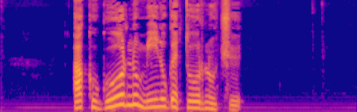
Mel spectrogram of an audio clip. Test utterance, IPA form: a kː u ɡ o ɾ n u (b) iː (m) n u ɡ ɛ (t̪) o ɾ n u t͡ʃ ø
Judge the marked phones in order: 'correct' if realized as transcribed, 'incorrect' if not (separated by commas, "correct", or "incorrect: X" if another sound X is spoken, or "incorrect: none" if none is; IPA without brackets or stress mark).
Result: incorrect: m, incorrect: none, correct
